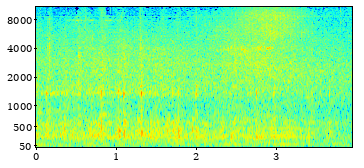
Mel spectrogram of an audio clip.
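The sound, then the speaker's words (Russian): A tram passes on a city street at a pedestrian crossing: a steady, loud rumble with faint rhythmic rail clicks and squeals, easing slightly toward the end, with no voices. “Проезжает трамвай.”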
